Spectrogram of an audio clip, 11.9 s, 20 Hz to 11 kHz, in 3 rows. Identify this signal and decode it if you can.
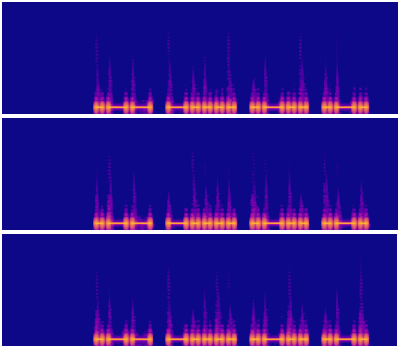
Morse code, heard as a keyed tone, about 20 wpm, 700 Hz. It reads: W6LR W6LR W6LR
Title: USA Call Signs - 4 Characters - Repeated 3x - 20wpm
